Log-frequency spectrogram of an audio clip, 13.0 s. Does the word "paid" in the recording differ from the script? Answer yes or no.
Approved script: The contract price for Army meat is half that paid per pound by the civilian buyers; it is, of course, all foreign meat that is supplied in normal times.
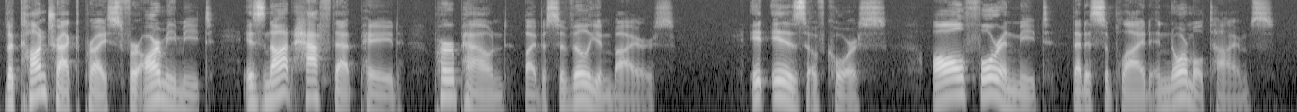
no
